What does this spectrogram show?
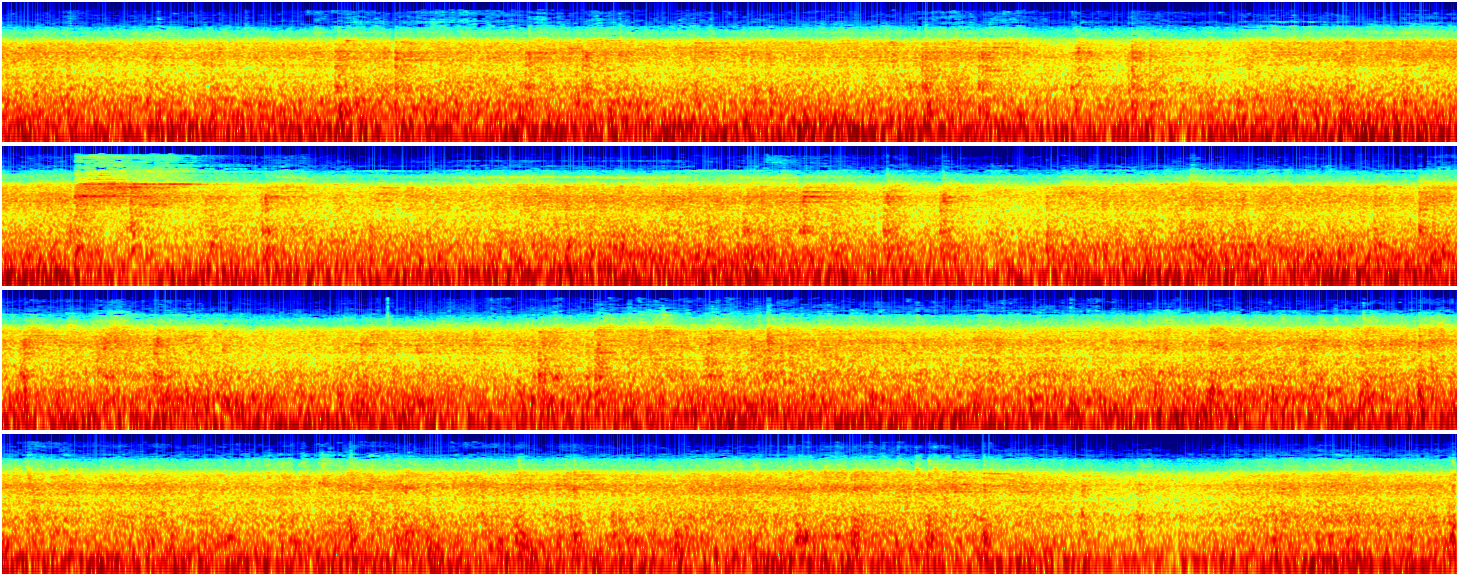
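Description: Freight cars of a passing train rolling by close at hand: a steady rumble of boxcars, covered hoppers and autoracks with the clicking of wheels over the rail joints. A brief high screech, typical of a wheel flange on the rail, comes about eight seconds in.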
